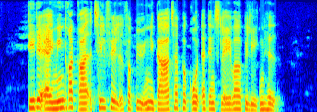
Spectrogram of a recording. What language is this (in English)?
Danish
